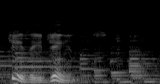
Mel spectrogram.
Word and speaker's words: Chez Jean: now the lodge keeper of Chez Jean, pronounced Cheesy Jeans.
